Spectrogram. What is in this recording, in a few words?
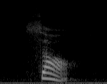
"sao4", chinese pinyin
